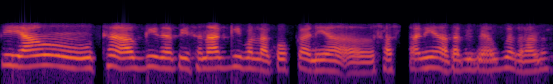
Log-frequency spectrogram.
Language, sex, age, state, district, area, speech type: Dogri, female, 45-60, Jammu and Kashmir, Udhampur, rural, conversation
